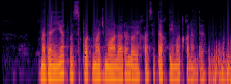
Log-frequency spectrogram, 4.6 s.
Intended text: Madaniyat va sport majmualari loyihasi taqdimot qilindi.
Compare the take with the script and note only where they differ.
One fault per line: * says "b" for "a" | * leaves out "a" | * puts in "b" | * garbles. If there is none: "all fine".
all fine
